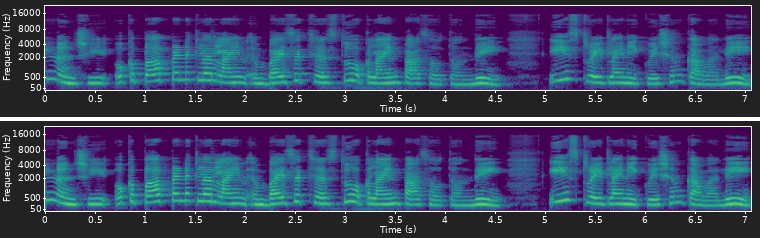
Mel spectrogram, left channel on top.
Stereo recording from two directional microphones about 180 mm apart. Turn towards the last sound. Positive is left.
turn(degrees=-35)  # may be behind; listen again after turning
